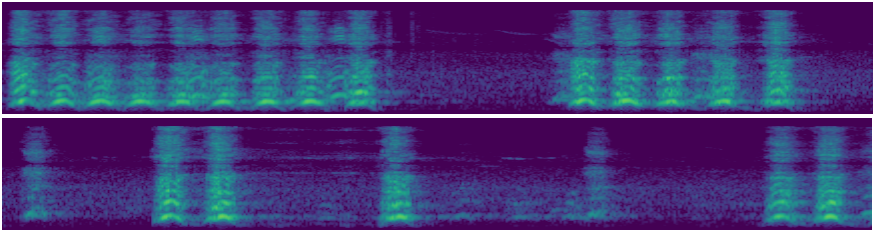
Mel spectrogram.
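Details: Shelter dogs give a rapid run of about ten loud barks, fall silent for a moment, then bark another five times, followed by scattered single barks and a closing pair.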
